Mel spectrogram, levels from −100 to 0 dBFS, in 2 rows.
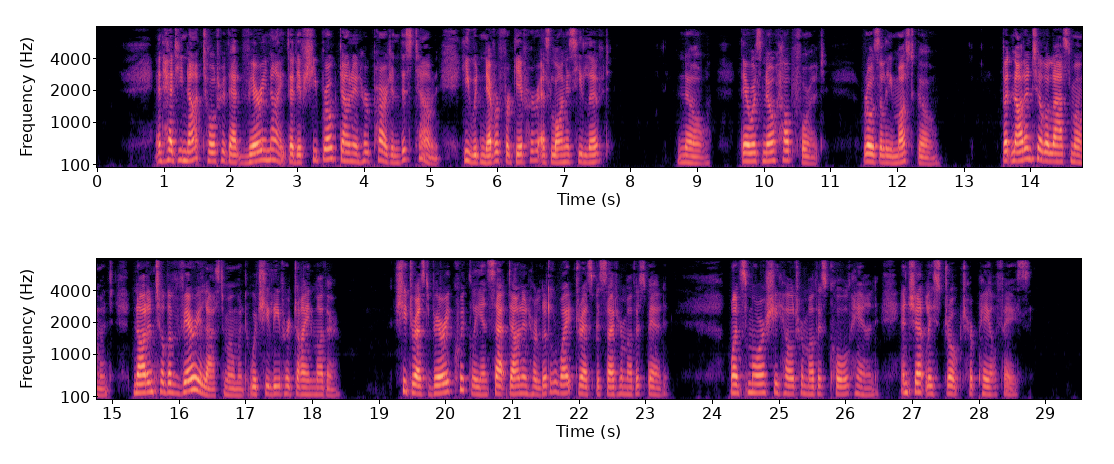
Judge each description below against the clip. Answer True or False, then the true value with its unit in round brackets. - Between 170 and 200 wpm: True (180 wpm)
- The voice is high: False (165 Hz)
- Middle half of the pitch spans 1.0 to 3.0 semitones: False (3.5 semitones)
